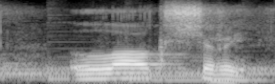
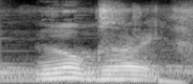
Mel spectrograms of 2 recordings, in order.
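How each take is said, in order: First: The middle consonant is an 'sh' sound. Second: The middle consonant is not an 'sh' sound. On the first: The speaker calls it right. "this X has and sh" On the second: The speaker calls it wrong. "We don't say luxury"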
